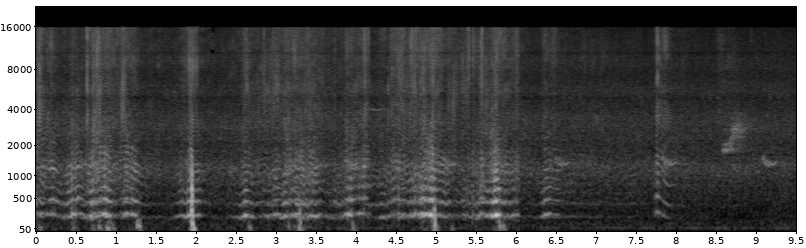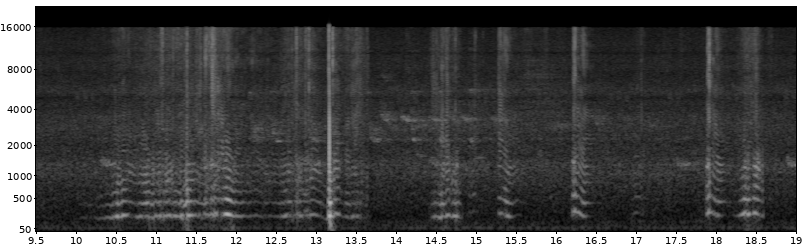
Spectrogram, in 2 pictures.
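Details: A bee hums in loud, wavering passes that swell and fade, with quieter gaps between the buzzing bouts and a few sharp clicks or knocks.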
